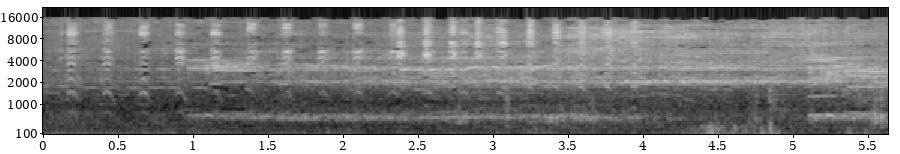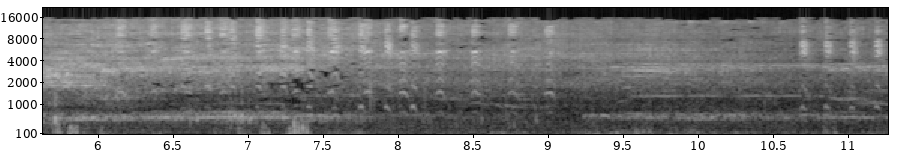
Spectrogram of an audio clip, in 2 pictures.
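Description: A battery-powered toy elephant plays electronic sounds as it walks.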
